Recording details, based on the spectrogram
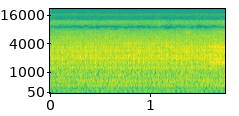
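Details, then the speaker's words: Koi pond pump running after a cleaning, impeller with about 2–3 mm forward-back play: steady, fairly quiet motor hum with a rough, rattly edge that doesn't settle. Running noisier than it should; cause suspected, not confirmed. "Right, it's back in and it's running. It's still making a noise though."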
